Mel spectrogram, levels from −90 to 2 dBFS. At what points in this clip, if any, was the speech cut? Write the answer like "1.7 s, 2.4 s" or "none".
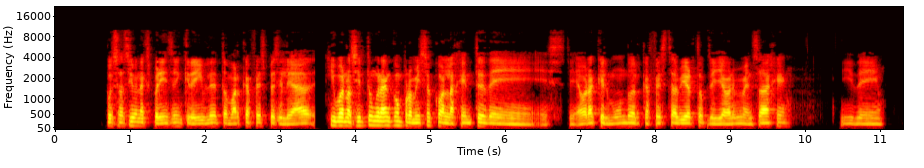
3.5 s, 8.7 s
